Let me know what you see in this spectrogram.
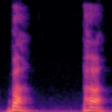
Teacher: So there is the regular B as in bay, and in Hindi Urdu there is also an aspirated voiced stop sound like ba, ba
